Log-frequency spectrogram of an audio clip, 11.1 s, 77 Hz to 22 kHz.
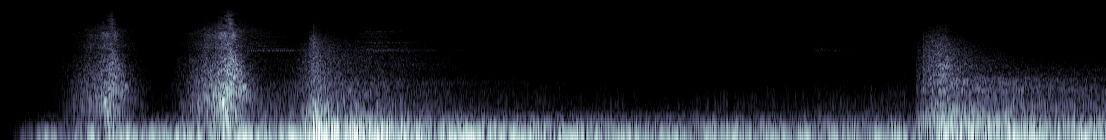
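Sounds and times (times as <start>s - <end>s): deep rumble: 0.2s - 11.0s
whoosh: 0.4s - 5.3s.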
